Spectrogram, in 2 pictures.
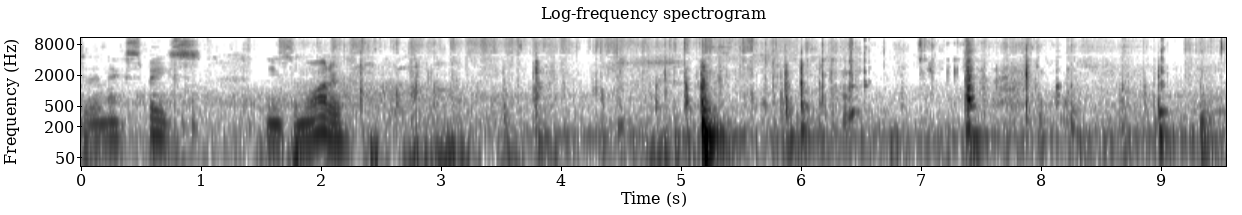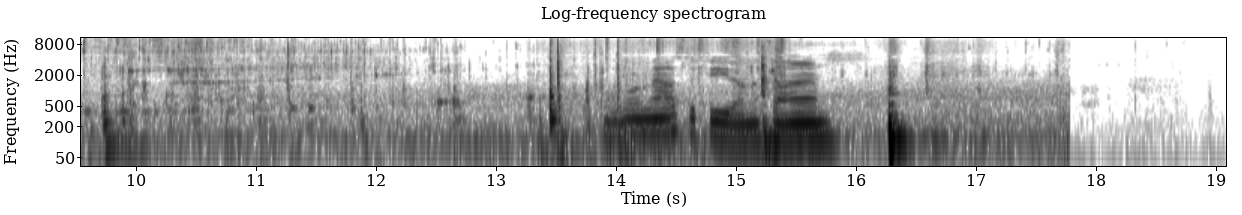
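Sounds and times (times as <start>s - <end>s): knocks against wood and wire: 4.9s - 6.5s, 15.1s - 17.4s
water sloshing in bottle: 5.0s - 19.0s.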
